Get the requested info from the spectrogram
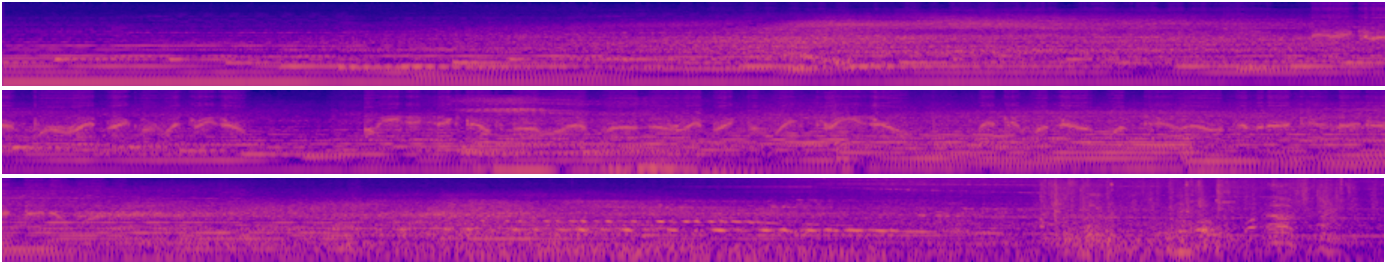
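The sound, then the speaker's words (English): A spacecraft landing: a loud, steady low rumble with whirring, droning mechanical tones and scattered clanks, building into a burst of harsher noise near the end before touchdown. “We're down safely, and that's what counts.”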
